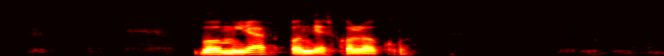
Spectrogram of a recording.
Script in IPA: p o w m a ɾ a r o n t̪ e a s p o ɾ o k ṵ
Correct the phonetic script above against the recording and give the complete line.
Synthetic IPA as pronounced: b o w m i ɾ a ɾ o n d̪ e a s k o l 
